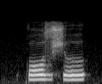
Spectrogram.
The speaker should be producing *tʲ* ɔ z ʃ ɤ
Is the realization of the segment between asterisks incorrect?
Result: yes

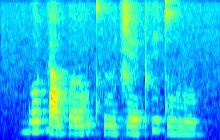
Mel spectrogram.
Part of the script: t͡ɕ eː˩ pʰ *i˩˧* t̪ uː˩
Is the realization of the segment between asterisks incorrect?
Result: yes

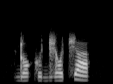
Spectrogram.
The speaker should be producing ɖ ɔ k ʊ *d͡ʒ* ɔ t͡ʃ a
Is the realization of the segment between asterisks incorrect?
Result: no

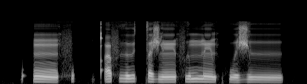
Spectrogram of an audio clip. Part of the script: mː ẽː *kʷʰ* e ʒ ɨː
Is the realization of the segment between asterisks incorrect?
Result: no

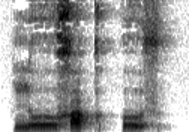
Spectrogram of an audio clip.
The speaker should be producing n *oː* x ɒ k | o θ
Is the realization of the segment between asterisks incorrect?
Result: no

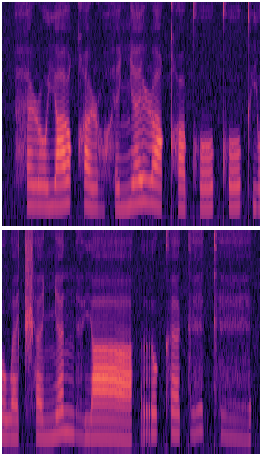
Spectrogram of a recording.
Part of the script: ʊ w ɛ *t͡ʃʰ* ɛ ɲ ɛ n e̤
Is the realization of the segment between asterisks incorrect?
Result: no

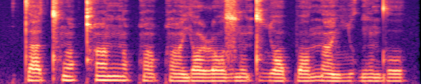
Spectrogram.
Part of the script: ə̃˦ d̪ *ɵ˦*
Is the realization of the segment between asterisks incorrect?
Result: yes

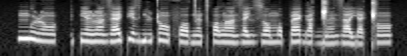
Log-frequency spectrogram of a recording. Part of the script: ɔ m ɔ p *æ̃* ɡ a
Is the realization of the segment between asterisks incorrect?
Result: yes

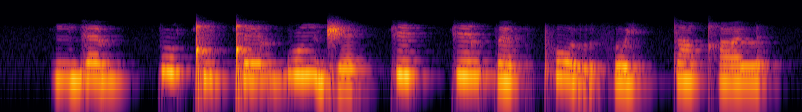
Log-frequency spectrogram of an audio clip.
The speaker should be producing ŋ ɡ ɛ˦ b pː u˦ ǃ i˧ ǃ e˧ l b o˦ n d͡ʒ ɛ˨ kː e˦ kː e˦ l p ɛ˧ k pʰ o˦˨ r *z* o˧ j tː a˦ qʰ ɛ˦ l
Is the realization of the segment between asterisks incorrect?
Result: yes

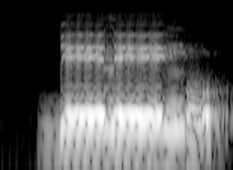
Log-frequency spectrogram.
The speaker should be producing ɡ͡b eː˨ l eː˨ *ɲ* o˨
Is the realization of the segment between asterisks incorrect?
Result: yes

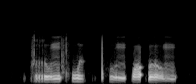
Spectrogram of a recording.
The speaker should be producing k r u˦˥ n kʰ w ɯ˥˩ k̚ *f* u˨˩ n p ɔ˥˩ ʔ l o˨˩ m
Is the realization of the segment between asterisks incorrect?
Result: yes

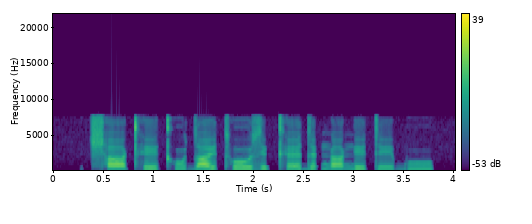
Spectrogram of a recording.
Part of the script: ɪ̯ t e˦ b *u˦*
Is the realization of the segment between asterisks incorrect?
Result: no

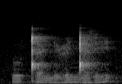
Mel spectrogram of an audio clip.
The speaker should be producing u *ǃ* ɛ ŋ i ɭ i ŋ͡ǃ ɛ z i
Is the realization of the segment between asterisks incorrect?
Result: no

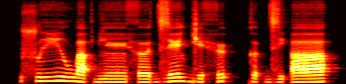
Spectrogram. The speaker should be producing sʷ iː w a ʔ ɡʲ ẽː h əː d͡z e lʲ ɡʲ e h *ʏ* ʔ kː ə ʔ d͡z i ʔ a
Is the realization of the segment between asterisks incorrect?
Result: no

